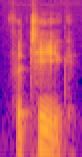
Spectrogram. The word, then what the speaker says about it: fatigue: league and Tong are one-syllable words ending with silent u e are syllabized as follows colleague prologue fatigue in argue however UE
